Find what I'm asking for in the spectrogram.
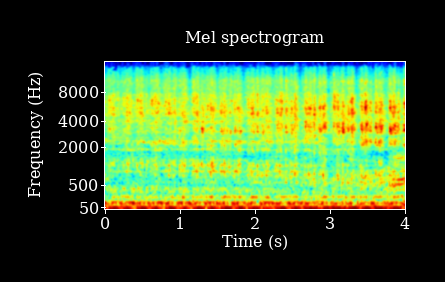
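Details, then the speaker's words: GMC Blazer with essentially stock 454 V8 apart from a cam: deep, loping, choppy idle with steady uneven beat, sounding chunky; normal healthy cammed idle. "Right now we got it idling. It sounds really chunky."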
